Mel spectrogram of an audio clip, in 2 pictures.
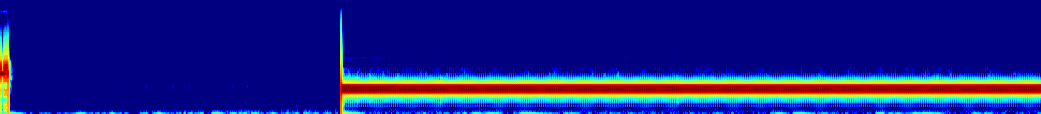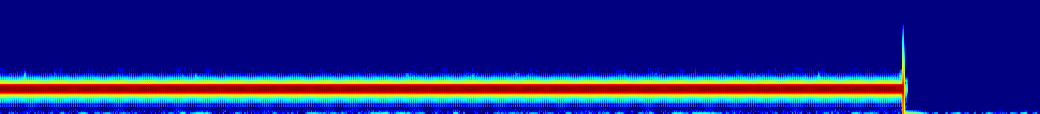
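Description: Emergency Alert System attention signal: a steady two-note alert tone that starts sharply about two seconds in after a short silence, holds unchanged for about eight seconds, and cuts off shortly before the end. It is the warning tone that introduces the spoken EAS test message.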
